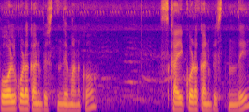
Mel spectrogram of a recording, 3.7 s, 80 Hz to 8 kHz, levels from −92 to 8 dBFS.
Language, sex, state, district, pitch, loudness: Telugu, male, Andhra Pradesh, Srikakulam, 140 Hz, -17 LUFS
